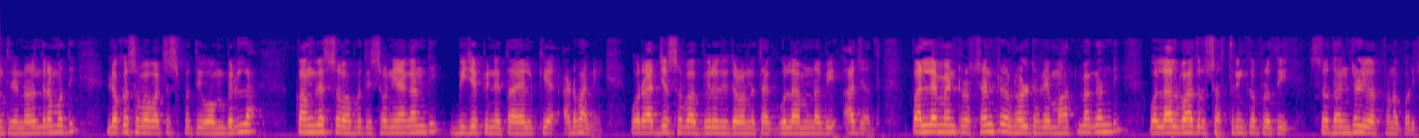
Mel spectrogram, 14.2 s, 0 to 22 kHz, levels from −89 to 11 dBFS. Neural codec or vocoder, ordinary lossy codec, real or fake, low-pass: none; none; real; 7.2 kHz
